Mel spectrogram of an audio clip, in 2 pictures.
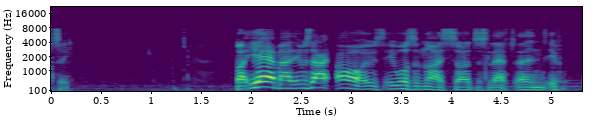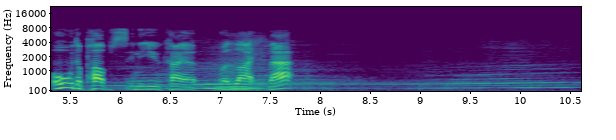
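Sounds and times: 
speech: 0.0s - 0.3s, 1.8s - 7.9s
motorbike engine droning past: 5.1s - 10.6s.

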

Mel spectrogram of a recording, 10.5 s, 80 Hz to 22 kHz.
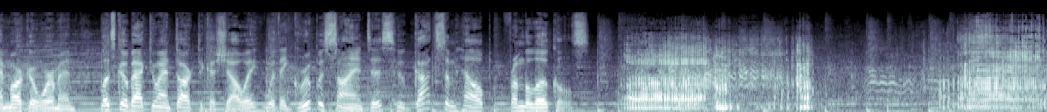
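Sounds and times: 
speech: 0.0s - 6.9s
elephant seal roaring in deep rasping throaty bellows: 6.2s - 8.2s, 8.8s - 10.4s.

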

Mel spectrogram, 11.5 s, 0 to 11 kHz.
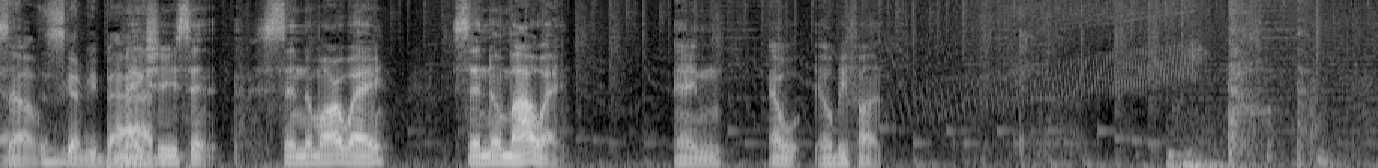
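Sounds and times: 
speech: 0.0s - 4.8s, 5.6s - 7.4s, 9.7s - 10.0s
person coughing in short harsh bursts: 9.8s - 11.2s.

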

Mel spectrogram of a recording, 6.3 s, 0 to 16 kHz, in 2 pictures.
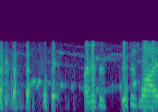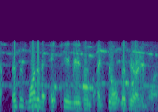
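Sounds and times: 
laughter: 0.0s - 3.0s
ambulance siren wailing: 0.0s - 6.3s
speech: 0.0s - 6.3s.

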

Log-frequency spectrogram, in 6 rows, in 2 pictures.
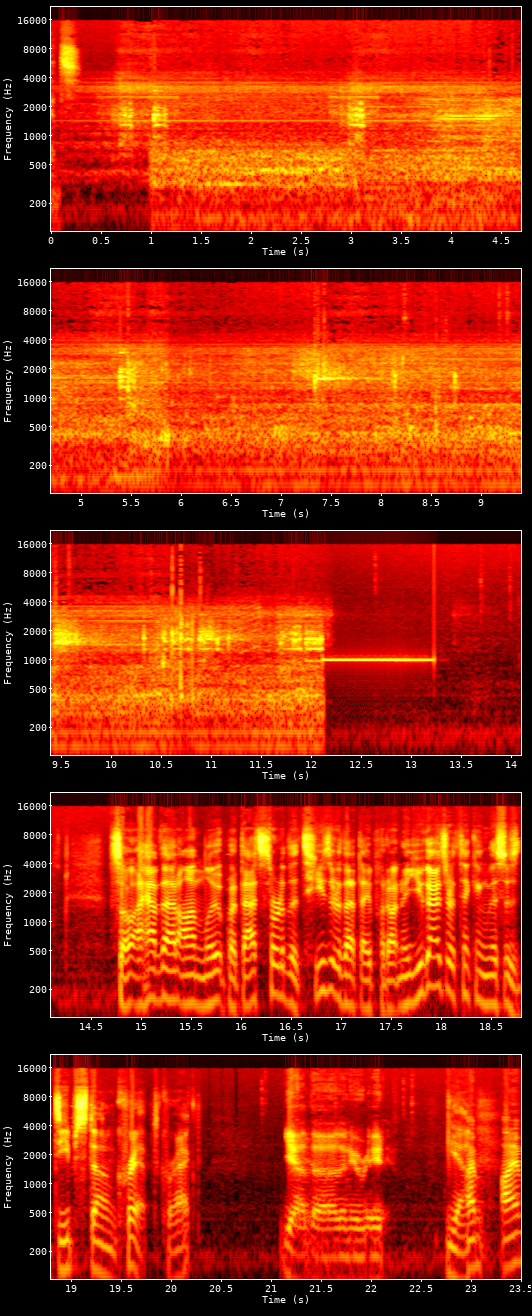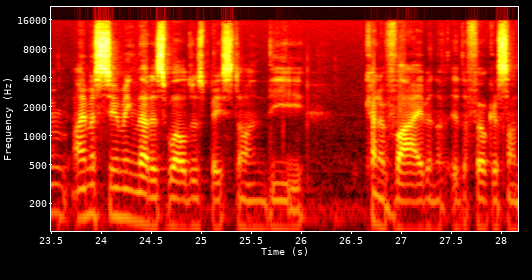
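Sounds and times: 
speech: 0.0s - 0.4s, 1.0s - 1.8s, 14.8s - 20.4s, 21.1s - 22.2s, 22.8s - 28.1s
rumbling: 0.0s - 12.1s
static hiss and crackle: 0.0s - 12.1s
steady electronic beep tone: 0.3s - 13.3s.

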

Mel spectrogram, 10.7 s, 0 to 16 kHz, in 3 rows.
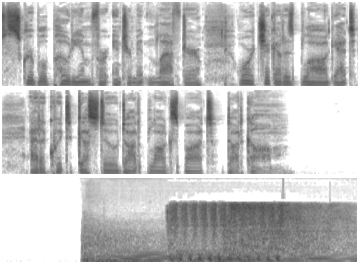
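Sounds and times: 
speech: 0.2s - 6.4s
particle cannon shot energy blast: 7.9s - 10.6s
electronic whine: 8.5s - 10.6s.

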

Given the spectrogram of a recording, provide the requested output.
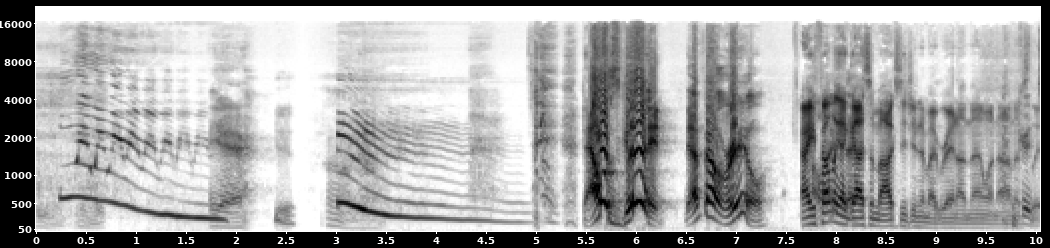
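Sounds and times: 
person fake yawning with a voiced groan: 0.0s - 5.2s
speech: 5.5s - 10.0s.

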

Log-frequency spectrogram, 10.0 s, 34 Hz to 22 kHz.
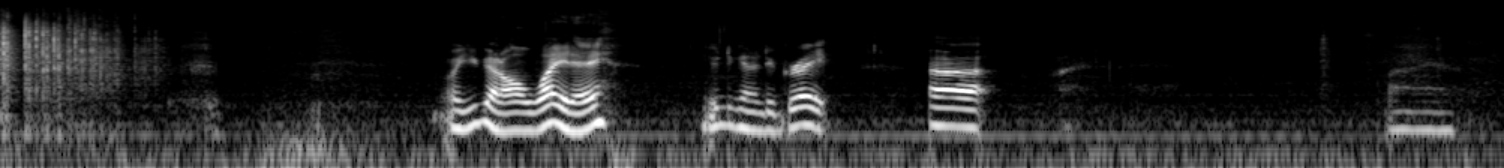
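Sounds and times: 
dice rolling across a hard tabletop during a game: 0.0s - 1.3s
speech: 3.0s - 5.6s, 6.2s - 6.7s, 9.2s - 9.8s.

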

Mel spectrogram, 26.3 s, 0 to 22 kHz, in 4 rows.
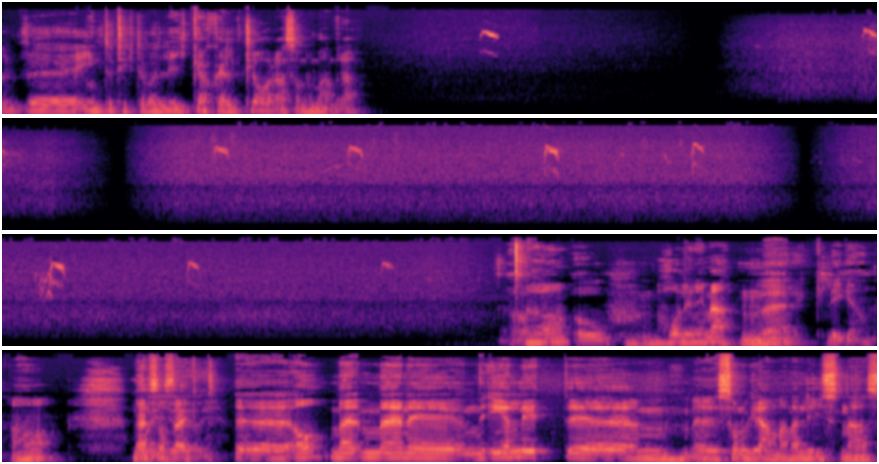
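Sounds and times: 
speech: 0.0s - 2.8s, 17.4s - 26.2s
steady hiss of noise: 0.0s - 26.2s
Siberian pipit calling short thin high-pitched notes: 3.6s - 3.8s, 6.4s - 6.7s, 8.1s - 9.4s, 10.5s - 10.8s, 13.0s - 13.8s, 15.9s - 16.4s.

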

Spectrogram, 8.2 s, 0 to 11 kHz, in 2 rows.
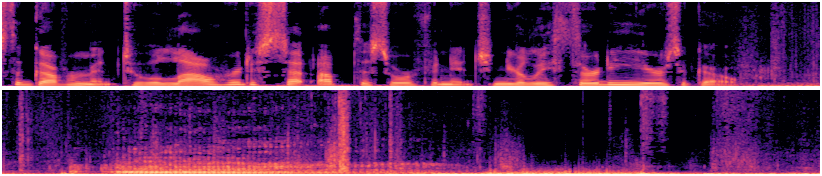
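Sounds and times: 
speech: 0.0s - 4.0s
young elephants rumbling and scuffling: 3.6s - 8.1s
young elephants bellowing: 4.5s - 6.4s.

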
